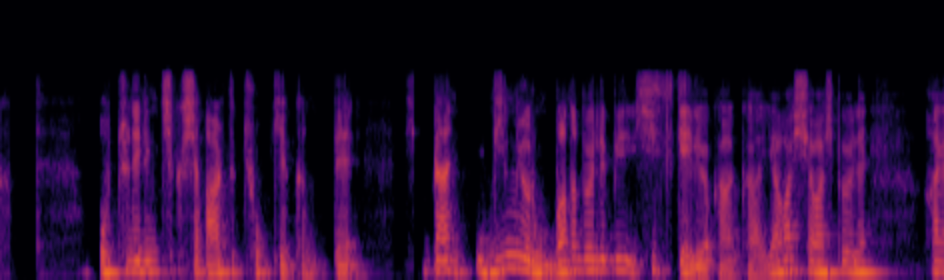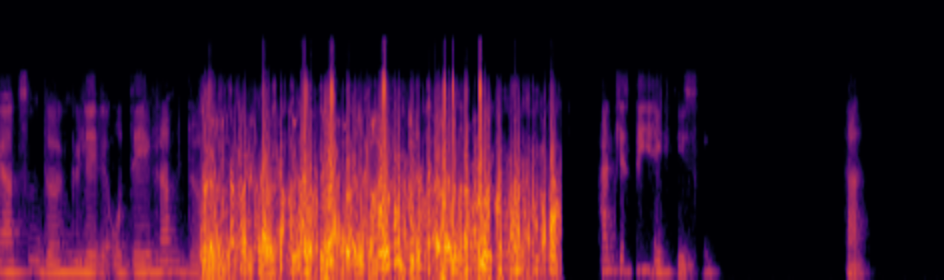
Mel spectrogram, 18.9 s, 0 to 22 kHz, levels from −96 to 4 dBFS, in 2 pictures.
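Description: From 11.43 s to 15.08 s the speech gives way to a codec payload misread: garbled noise and warble that barely tracks the talker. The pattern fits octet-aligned AMR-WB frames being unpacked as bandwidth-efficient, so every field lands in the wrong place. Packet loss leaves brief gaps or smeared repeats, but this corruption is continuous for the whole span, then snaps back cleanly to the lightly coded wideband speech.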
